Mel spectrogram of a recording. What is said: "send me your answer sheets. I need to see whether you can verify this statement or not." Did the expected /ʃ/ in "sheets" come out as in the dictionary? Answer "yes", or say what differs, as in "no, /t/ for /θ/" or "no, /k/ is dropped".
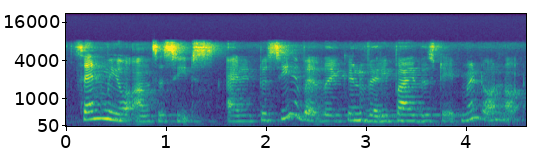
no, /s/ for /ʃ/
